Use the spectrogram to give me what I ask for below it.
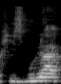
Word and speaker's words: Hezbollah: lo estamos viendo, el líder de Hezbollah, o Hezbollah, como dicen algunos, este señor está súper preparado,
